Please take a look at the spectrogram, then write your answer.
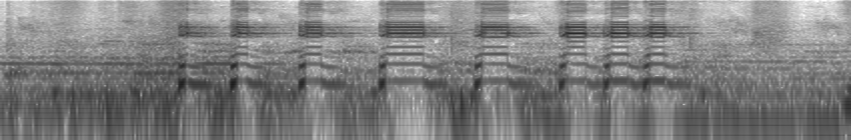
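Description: A car horn honks in a rapid series of short blasts, some clustered in quick pairs, loud and close, while the car's wiring is being worked on.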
